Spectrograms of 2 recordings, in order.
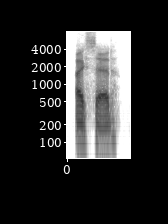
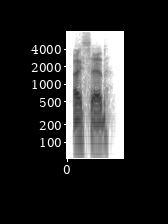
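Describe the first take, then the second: Both takes have the same delivery.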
